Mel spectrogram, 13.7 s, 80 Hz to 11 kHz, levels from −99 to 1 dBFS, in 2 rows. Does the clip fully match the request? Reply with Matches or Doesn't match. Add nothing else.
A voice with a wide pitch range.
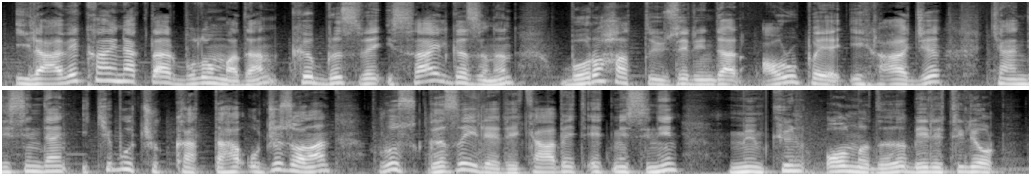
Doesn't match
